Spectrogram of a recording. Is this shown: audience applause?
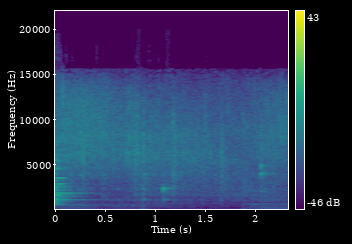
no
